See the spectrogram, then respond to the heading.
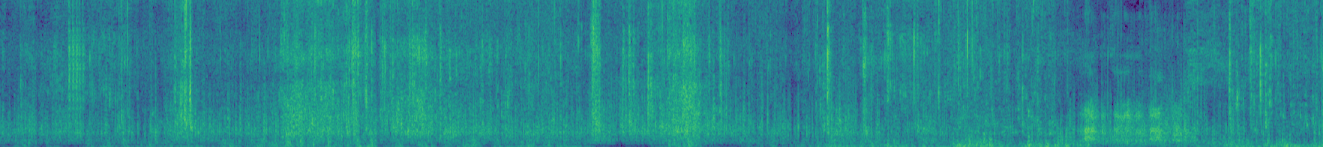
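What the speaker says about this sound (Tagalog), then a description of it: "Yung mahangin lang guys, tsaka maalon-alon" Steady wind buffets the microphone while waves slosh against a small fishing boat at sea, a continuous rushing roar with occasional knocks, no voices.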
